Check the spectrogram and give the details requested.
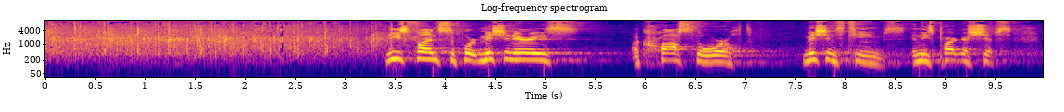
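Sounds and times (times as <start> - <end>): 
church audience applause: 0.0 - 3.4
speech: 3.4 - 9.9.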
